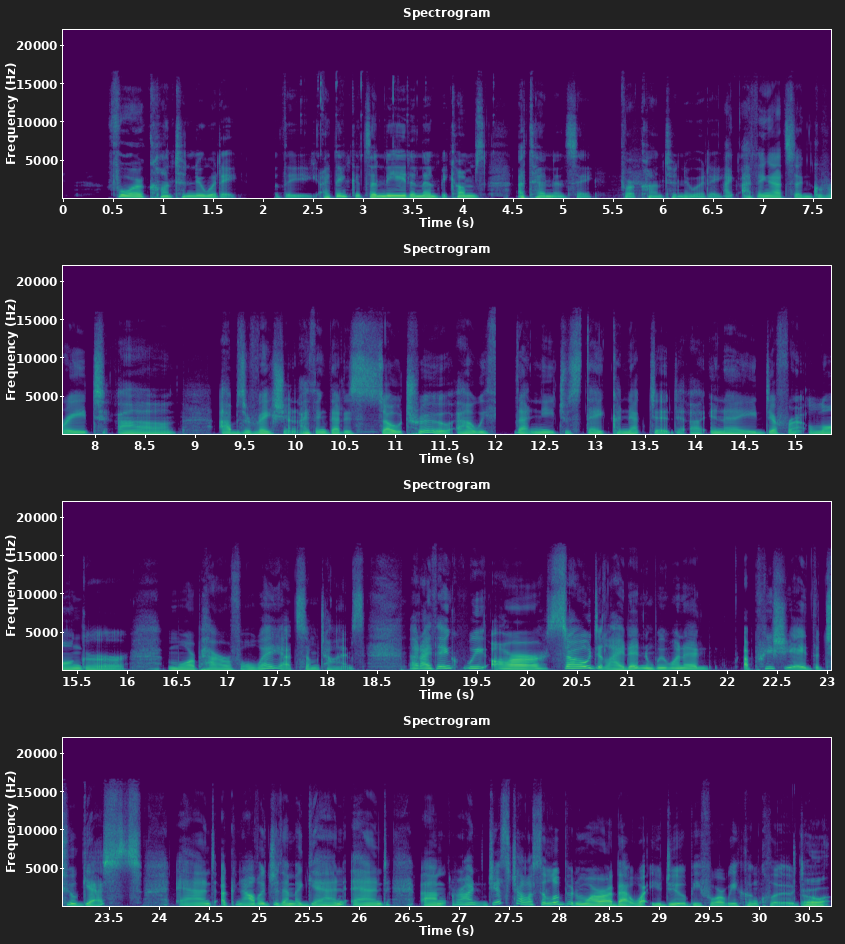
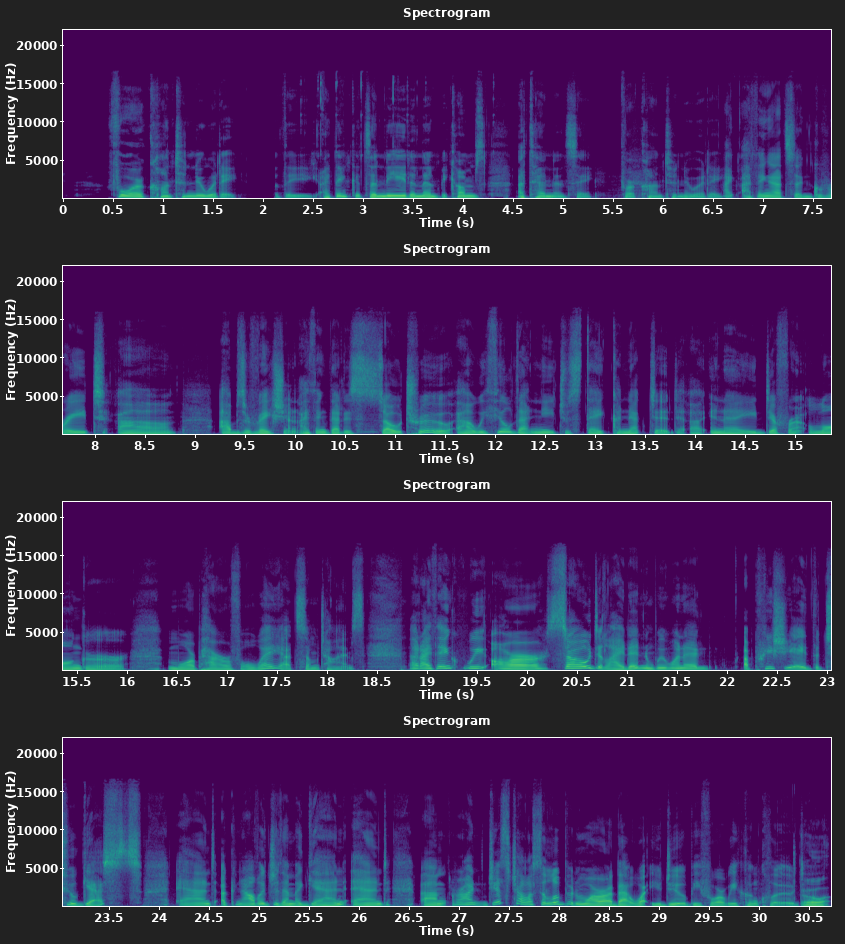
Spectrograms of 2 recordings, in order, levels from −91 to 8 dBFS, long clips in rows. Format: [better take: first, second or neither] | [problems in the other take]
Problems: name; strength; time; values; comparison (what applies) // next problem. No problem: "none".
second | audio cutting out; at 12 s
